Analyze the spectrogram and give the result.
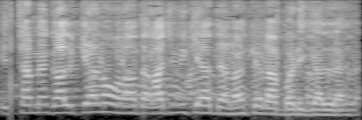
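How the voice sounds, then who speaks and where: A man with a Punjabi accent preaching a sermon, moving from soft storytelling to loud sung cries. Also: high-pitched. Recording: echoey hall with crowd behind.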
